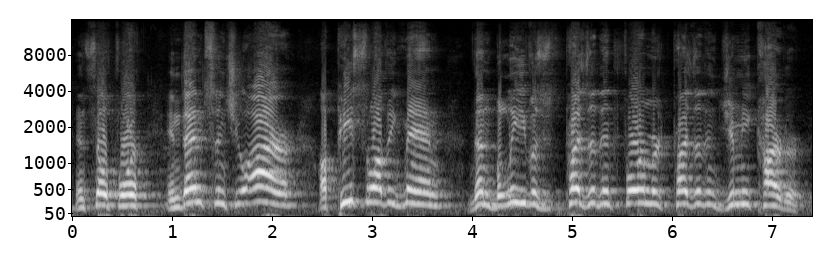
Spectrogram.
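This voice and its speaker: A man's voice: high-pitched, animated, normal speed, few pauses. A man in his seventies from Michigan, giving a rambling, insistent public comment at a city council meeting. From Dearborn, Michigan. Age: 70s. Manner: rambling, insistent, repeats "and so forth".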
